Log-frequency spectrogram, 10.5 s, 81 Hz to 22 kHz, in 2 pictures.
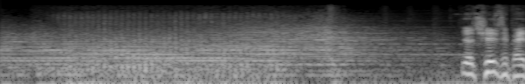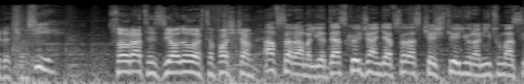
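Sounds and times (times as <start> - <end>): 
helicopter rotor drone near a church tower: 0.3 - 4.6
speech: 4.6 - 10.4.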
